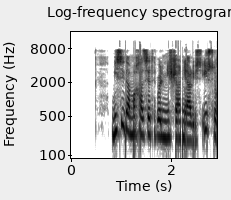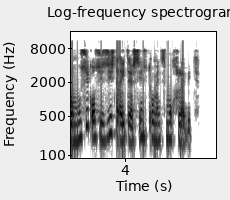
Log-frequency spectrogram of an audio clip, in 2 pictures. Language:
Georgian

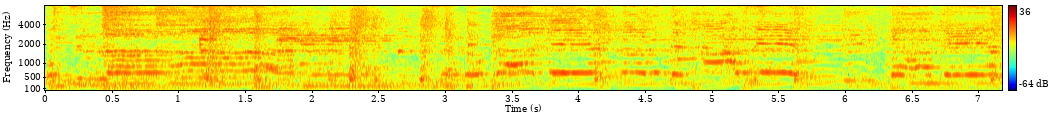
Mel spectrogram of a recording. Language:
Vietnamese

